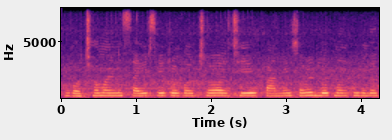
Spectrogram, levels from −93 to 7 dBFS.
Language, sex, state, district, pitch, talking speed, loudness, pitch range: Odia, female, Odisha, Sambalpur, 235 Hz, 115 wpm, -14 LUFS, 230-240 Hz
